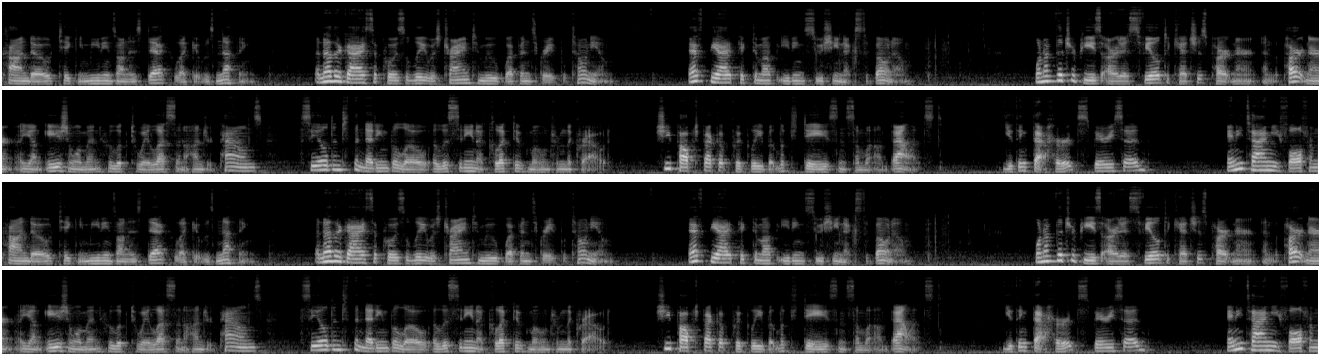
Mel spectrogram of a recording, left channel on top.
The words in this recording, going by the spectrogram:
taking meetings on his deck like it was nothing. Another guy supposedly was trying to move weapons-grade plutonium. FBI picked him up eating sushi next to Bono. One of the trapeze artists failed to catch his partner, and the partner, a young Asian woman who looked to weigh less than 100 pounds, sailed into the netting below, eliciting a collective moan from the crowd. She popped back up quickly but looked dazed and somewhat unbalanced. You think that hurts? Barry said. Any time you fall from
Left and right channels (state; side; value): normal; both; correlation 0.78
